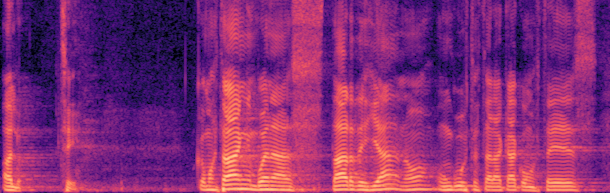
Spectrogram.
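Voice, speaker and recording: A man's voice: a little high, fairly even intonation, a little slow, a bit bright. A man from Ecuador, introducing himself as a church panelist. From Guayaquil, Ecuador. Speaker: panelist, church ministry leader. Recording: reverberant hall sound.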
